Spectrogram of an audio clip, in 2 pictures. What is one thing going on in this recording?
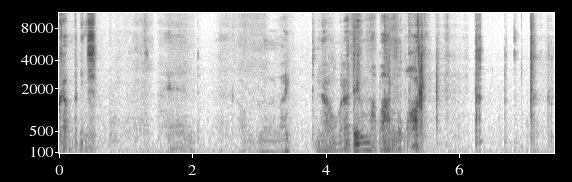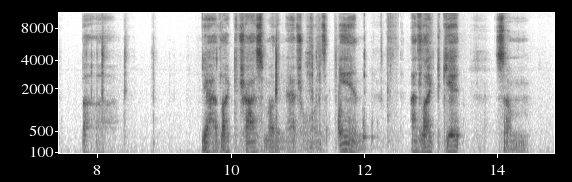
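A man talks softly and close to a microphone.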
